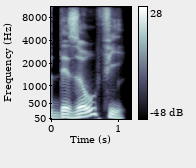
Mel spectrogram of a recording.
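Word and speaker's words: Dessewffy: Outro exemplo ótimo é verse, que soa como verse, ou o meu favorito, deseu-fi, Esse parece impossível. que se pronuncia desou-fi. Aquele SS vira um som de Z, e o W e FF se transformam num Fi.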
